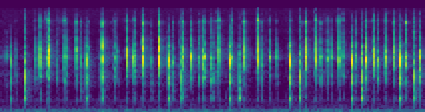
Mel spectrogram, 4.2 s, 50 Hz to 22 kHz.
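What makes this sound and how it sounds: Two hands type steadily with their fingertips on a full-size mint-green Cyberboard R3 mechanical keyboard with a metal case, plastic keycaps and Holy Panda switches, resting on a desk. A quick, continuous stream of short, sharp clacks comes through, bright and clicky with very little low end and almost no ring after each keystroke.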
